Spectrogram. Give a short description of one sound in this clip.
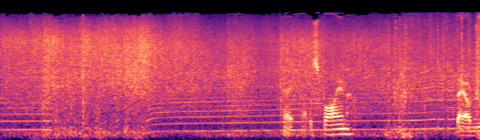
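Tyres crunch and slide over snow.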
